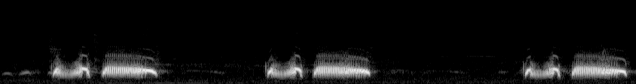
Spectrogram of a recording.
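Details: Male and female spotted doves give a call used to spur training doves into cooing. Three even phrases, each of clipped stuttering notes then a longer vibrating coo, follow about every two seconds over silence.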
